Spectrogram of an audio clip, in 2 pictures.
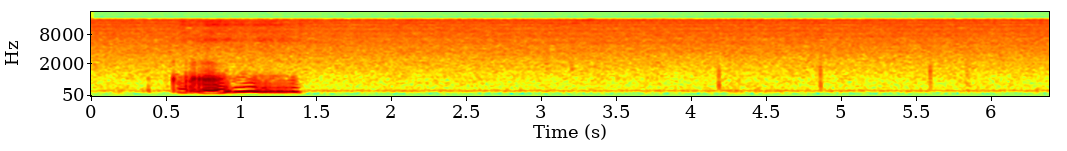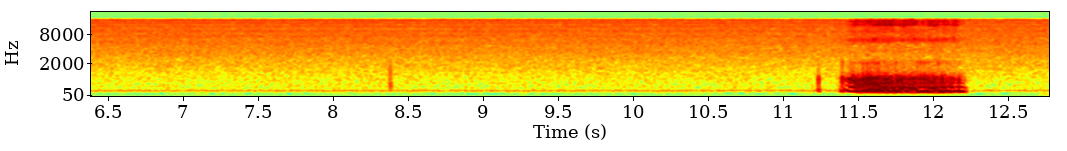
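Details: A soundly sleeping Chihuahua gives two low, raspy snores about ten seconds apart, the second longer and fuller, with a quiet room between.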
